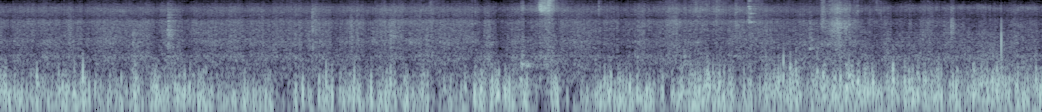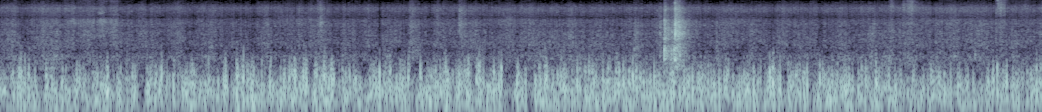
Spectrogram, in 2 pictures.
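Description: Steady low fan noise, a rushing hum with no change in pitch, with a couple of brief light clicks about five and seventeen seconds in.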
